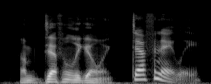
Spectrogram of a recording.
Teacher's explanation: That middle I can be soft, like a schwa.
